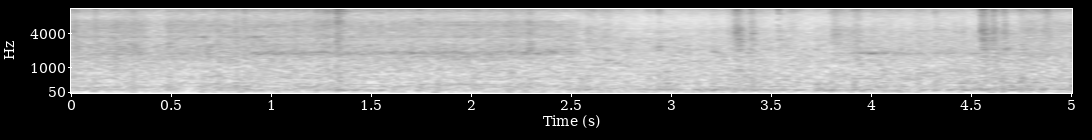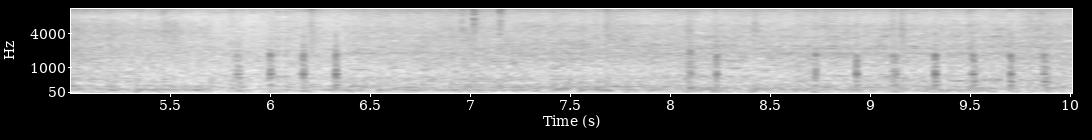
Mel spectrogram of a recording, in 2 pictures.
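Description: Steady traffic rumble. About six seconds in, a steel cleaver starts chopping roast meat on a wooden chopping block, a few strokes and then a quick run of them, each knock with a brief metallic ring.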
